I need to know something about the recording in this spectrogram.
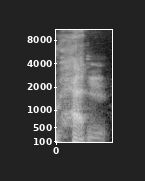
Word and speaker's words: hadn't: which happened first okay now with the pronunciation it's had not to hadn't and I guess you know the idea that hadn't we hadn't right silent T strongan Hatton got the idea so let's say some simple examples with the past perfect training pronunciation of hadn't to Haddon ready let's go hmm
